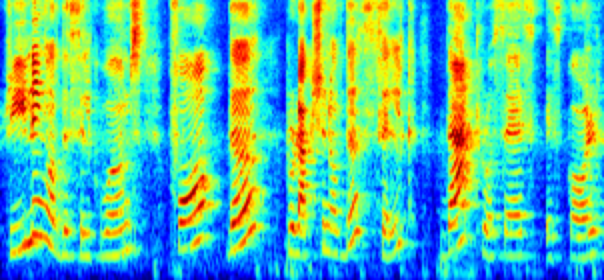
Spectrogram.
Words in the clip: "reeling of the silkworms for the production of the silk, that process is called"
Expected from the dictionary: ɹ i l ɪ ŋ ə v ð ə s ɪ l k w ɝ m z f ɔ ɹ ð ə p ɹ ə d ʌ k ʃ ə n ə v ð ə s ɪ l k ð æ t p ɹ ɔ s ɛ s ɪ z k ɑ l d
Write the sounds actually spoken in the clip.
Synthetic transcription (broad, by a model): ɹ i l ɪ ŋ ə v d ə s ɪ l k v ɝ m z f ɔ ɹ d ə p ɹ ə d ʌ k ʃ ə n ə v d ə s ɪ l k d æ t p ɹ ɔ s ɛ s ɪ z k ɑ l d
